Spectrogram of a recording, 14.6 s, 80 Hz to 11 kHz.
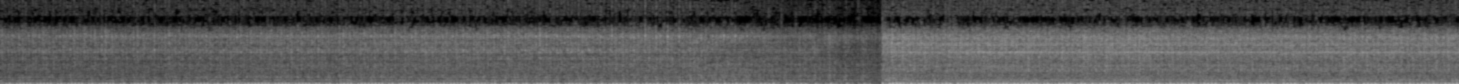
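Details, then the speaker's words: Triumph Hurricane X75 triple with rebuilt carbs reinstalled, pilot screws richened and left carb reset, still warming up; low fairly even idle picking up slightly, no clatter or misfire, running a touch rich. "Getting there. That's better. So we're getting there."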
